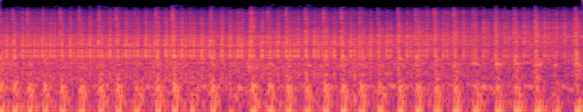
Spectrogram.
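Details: Unidentified, probably Chinese single-cylinder four-wheeler, cold day, on choke warming up for oil change: steady even putter about three to four beats a second, no knocks or misses; healthy cold idle.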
